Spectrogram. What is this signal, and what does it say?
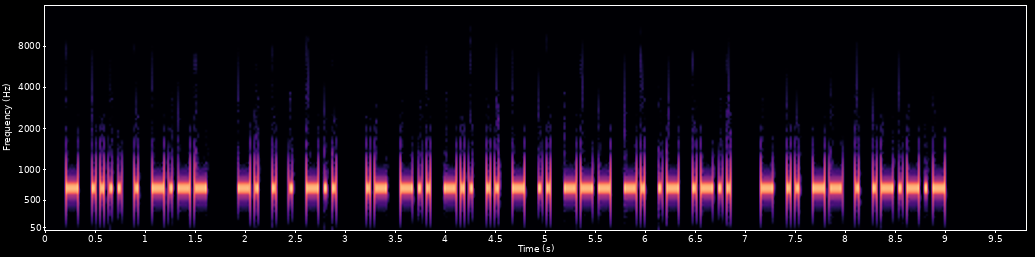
Morse code, heard as a keyed tone, about 28 wpm, 700 Hz. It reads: THEY NEED ADDITIONAL TIME.
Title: Sentences from Top 1000 Words - Review Part 4 - 28wpm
